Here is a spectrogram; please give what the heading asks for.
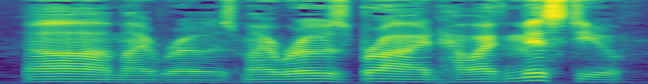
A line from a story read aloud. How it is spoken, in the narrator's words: he said more loudly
